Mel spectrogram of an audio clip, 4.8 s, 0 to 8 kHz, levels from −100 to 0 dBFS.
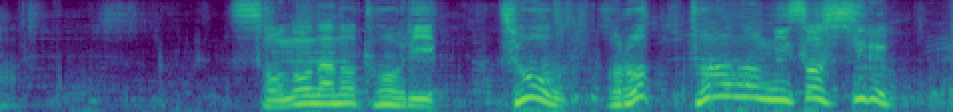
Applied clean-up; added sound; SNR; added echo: neural separator model SepFormer DNS4.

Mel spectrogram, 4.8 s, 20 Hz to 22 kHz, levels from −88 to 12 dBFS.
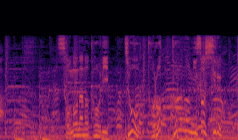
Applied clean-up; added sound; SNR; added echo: none; none; none; none.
